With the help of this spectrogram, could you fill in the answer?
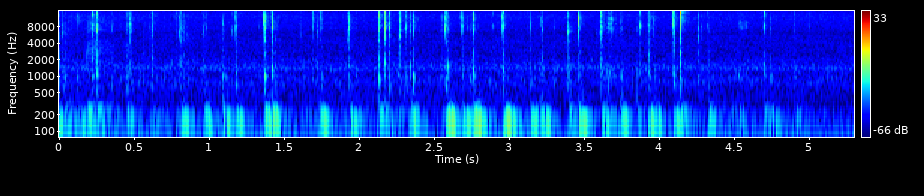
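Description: Fingertips rapidly tap the plastic keys of a laptop keyboard on a grey laptop body while typing. Soft, low, muffled clicks come in quick, uneven runs with very little ring after each keystroke.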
